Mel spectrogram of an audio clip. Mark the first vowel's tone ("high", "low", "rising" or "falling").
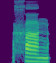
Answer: low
